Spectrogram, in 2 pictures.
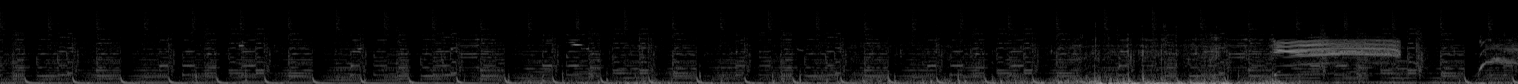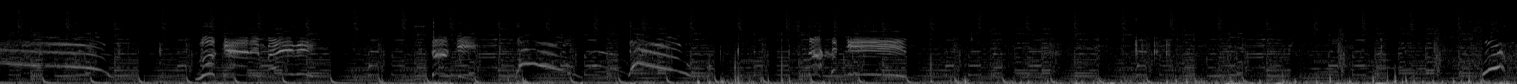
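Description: Background music with a steady beat. In the second half, several short, high voice calls rise and fall over it.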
